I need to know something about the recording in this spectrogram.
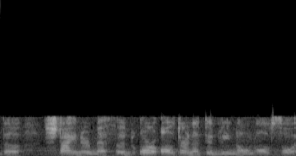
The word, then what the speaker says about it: Steiner: Yes, okay. Steiner. Not Steiner. Well, some will say Steiner, some will say Steiner, but mm-hmm. Rudolf Steiner, I believe, is the correct way of pronouncing his last name.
